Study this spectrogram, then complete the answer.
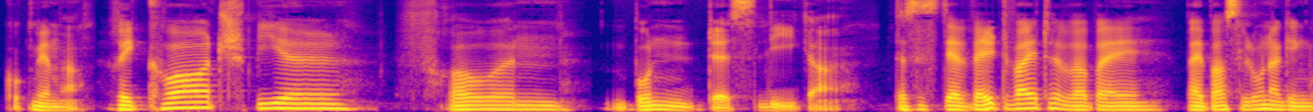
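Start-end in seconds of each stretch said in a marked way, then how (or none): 0.8-6.3 very slow, syllables stretched out; absent-minded, dragged-out words while searching; drawn-out search muttering. Real, not acted. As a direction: say it slowly as you type it. Typing a search aloud while googling.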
